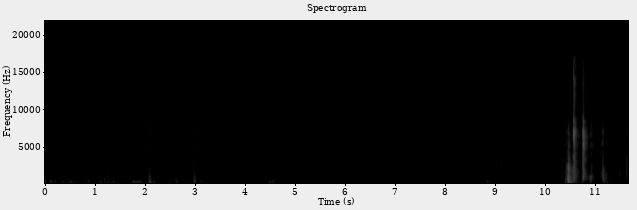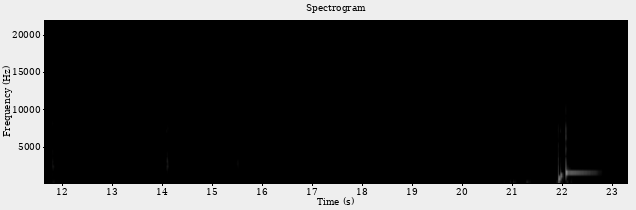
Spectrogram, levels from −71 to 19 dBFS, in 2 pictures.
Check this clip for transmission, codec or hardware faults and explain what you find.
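Two faults turn up in this recording of everyday sounds: Bluetooth stutter in six places and a DC step three times.

Bluetooth stutter occurs at 1.79–1.93 s, 7.59–7.64 s, around 10.00 s (repeats scattered over about 0.3 s, the longest run 64 ms), 11.74–11.81 s, 15.96–16.13 s and 19.69–19.71 s. Packets arrived late or not at all, and the receiver looped its last buffer, which fits slices of roughly 21 ms. The result is a short buzzing stutter, and on resumption the sound skips forward by up to 171 ms. A spectrogram shows these spans as tiled, identical vertical columns. A waveform shows a repeating block pattern.

A DC step occurs at 8.84 s, 10.40 s and 21.29 s. The waveform's zero line jumps abruptly, then drifts back over roughly a tenth of a second, as a 2 Hz high-pass would pull it. Each step is heard as a dull low thump under unchanged sound. It shows as an offset baseline in the waveform and a brief low-frequency smear in the spectrogram.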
